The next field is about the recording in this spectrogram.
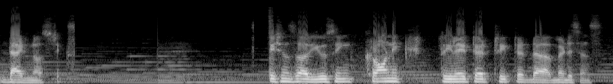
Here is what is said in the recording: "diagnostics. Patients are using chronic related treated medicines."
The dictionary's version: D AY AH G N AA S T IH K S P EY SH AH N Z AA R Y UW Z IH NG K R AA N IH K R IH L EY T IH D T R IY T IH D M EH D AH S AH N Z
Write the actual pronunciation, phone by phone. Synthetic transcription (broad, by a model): D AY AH G N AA S T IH K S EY SH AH N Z AA R Y UW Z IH NG K R AA N IH K R IH L EY T IH D T R IY T IH D M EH D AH S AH N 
